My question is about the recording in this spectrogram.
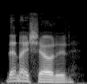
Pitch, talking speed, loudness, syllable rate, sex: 115 Hz, 205 wpm, -15 LUFS, 5.3 syllables/s, male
